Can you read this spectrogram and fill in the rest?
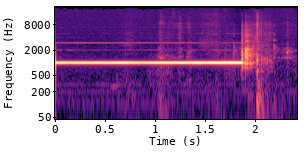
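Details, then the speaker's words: Hallicrafters S-20R receiver speaker: a clean, steady 1 kHz test tone for about two seconds, then handling clicks, with leads clipped directly onto the voice coil windings; earlier silence through the output transformer pointed to a bad internal speaker connection. "But if I actually just disconnect my test leads from this point, and you can actually see that there's some more clip-on points here where the actual windings go into the voice coil of the speaker. I've actually got some audio"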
